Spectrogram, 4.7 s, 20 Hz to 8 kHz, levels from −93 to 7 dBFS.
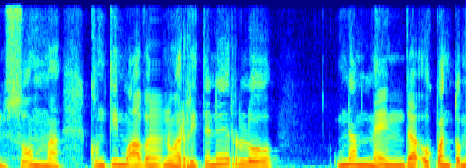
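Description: At 1.52–1.66 s a call audio freeze drags the last sound into a fading buzz, likely from an emptied jitter buffer; the spectrogram shows flat, smeared bands.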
